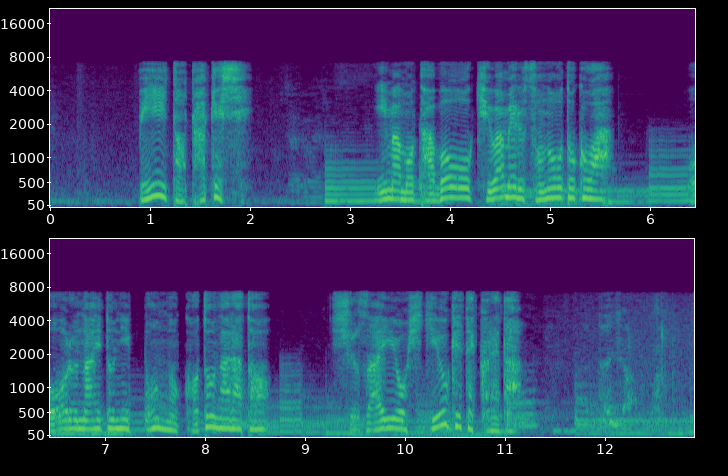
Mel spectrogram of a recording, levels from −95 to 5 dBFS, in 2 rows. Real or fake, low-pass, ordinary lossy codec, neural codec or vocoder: fake; 7.2 kHz; none; vocoder, 22.05 kHz, 80 mel bands, WaveNeXt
